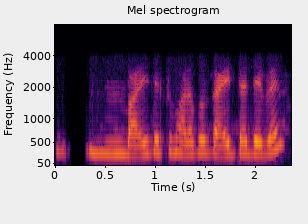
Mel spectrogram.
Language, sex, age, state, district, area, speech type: Bengali, female, 18-30, West Bengal, Purba Bardhaman, urban, conversation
